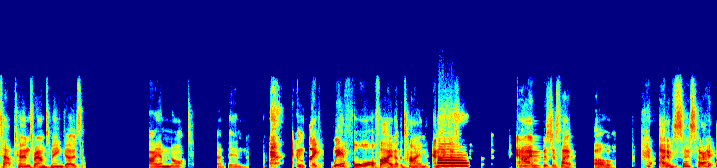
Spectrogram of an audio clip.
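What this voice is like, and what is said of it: Mellow hybrid New Zealand accent. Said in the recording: “my accent isn't more South New Zealand ... It's actually a very mellow accent ... it's not a harsh New Zealand accent ... I've got a hybrid ... People do actually go, "Oh, are you American?”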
